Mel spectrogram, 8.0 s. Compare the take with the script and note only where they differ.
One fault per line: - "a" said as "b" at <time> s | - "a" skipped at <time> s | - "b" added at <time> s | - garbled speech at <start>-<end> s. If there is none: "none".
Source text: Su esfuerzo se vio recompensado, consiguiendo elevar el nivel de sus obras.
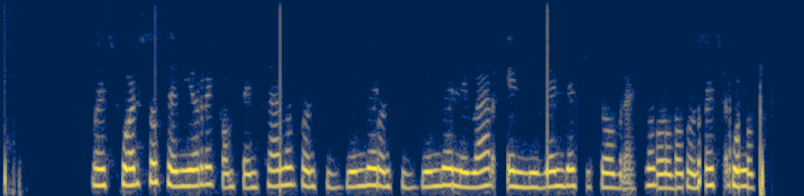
- "consiguiendo" added at 3.7 s
- garbled speech at 6.4-7.5 s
